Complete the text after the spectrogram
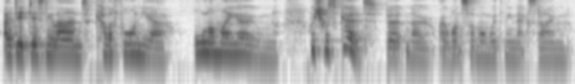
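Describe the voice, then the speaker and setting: A woman from the UK in her twenties, talking candidly and with self-deprecating humor in a casual vlog, her voice a little hoarse. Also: mid-range voice, moderate pace. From United Kingdom. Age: 20s. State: hoarse, low on voice. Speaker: vlogger.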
